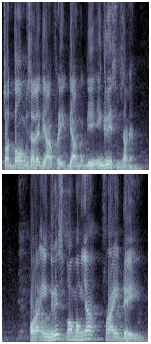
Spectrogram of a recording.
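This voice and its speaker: A man's voice: mid-range voice, lively intonation, moderate pace. A man preaching to a live audience as a convert preacher, quizzing listeners and coaxing answers from them. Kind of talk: lively question-and-answer talk.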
